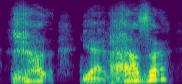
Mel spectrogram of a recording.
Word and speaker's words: Gaza: But actually, when you hear it said in Arabic, it's Gaza. Yeah, and it almost sounds like it's a R at the front, but it's Gaza.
